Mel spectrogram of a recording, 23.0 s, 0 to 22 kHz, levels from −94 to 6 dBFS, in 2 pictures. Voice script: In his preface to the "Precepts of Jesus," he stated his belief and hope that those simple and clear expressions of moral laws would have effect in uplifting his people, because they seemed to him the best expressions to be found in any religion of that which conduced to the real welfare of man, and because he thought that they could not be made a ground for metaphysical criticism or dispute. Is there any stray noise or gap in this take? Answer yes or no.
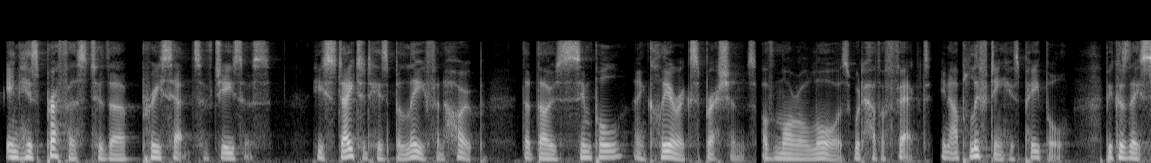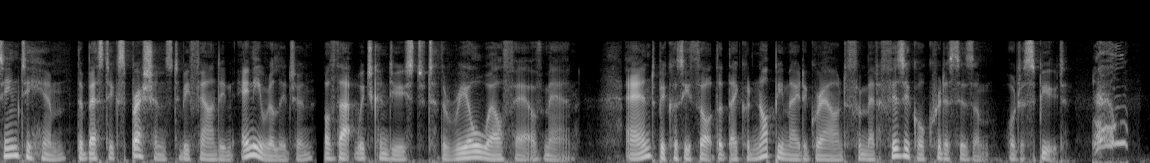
yes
